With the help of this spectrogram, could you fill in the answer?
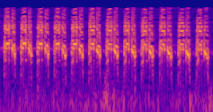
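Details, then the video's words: Grey francolin giving a fast, steady series of harsh, scratchy notes, about four each second, with no other sounds. "GREY FRANCOLIN VOICE"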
